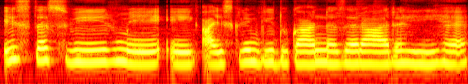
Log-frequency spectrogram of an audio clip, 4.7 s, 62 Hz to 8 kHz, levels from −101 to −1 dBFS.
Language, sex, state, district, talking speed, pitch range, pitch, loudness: Hindi, female, Chandigarh, Chandigarh, 155 wpm, 200-220 Hz, 210 Hz, -18 LUFS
